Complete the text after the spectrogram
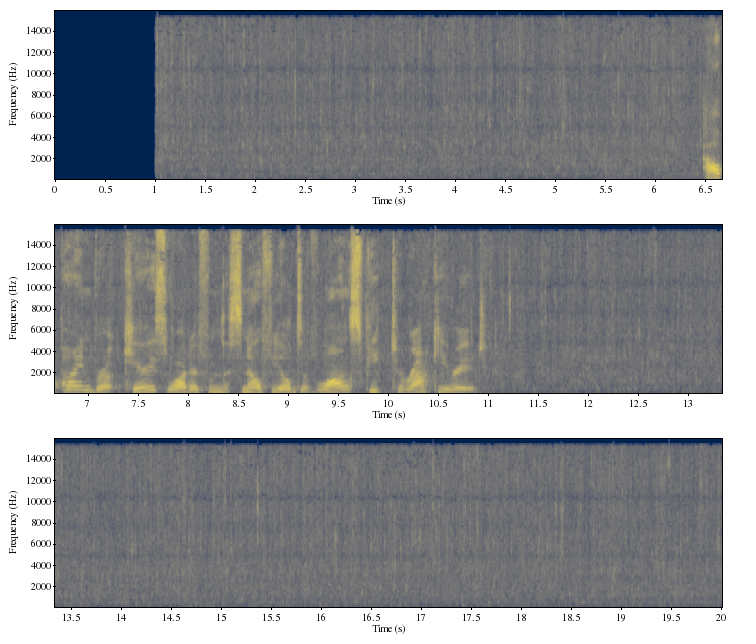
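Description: A small stream trickles and splashes over rocks.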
